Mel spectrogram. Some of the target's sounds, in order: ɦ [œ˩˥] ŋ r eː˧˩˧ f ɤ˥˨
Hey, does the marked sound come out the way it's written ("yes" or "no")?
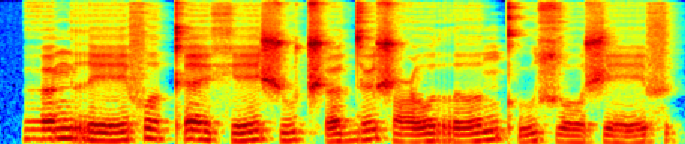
no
